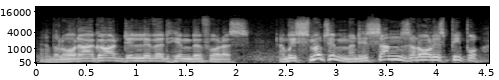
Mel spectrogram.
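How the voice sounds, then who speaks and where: Casting: solemn scriptural patriarch-leader, forceful bright tone, lively intonation, declamatory delivery for Bible audio drama. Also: male voice, mid-range voice, a little fast. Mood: solemn recounting. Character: solemn Old Testament leader recounting wars and journeys. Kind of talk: dramatized Bible reading, archaic English.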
